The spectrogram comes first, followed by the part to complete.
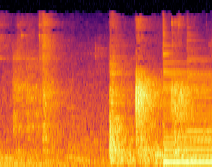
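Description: Sharp clicks of carom billiard balls striking one another during a shot, the loudest two a little after a second in. Background guitar music comes back in near the end.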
